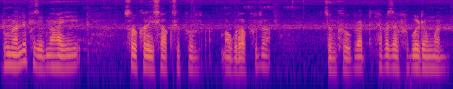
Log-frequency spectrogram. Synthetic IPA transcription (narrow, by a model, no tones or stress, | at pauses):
buŋnanɯpʰuzab̚naɦaj | sɔɾkʰaɾisakʰɾipʰuɾmʔawɡɾapʰuɾda | zɯŋkʰɯwbɾat̚hepʰazapʰɯɾbɯdɯŋmɯn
